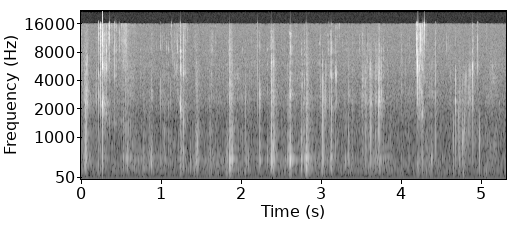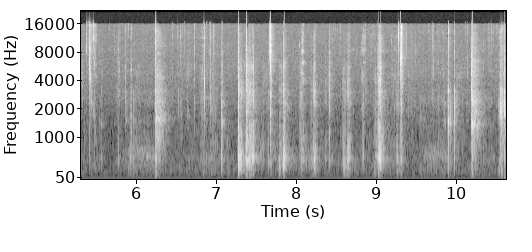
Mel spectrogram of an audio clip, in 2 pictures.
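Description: A person biting and chewing chalk close to the microphone: a run of dry, crackly crunches, with the loudest bites bunched from about six seconds in.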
